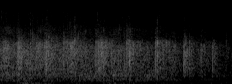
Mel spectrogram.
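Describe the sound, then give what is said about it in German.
A theatre audience claps steadily throughout, a dense wash of applause with shrill shrieks and cries rising through it in waves, sustained without pause. “Die Zuschauer klatschten kreischend Beifall.”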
